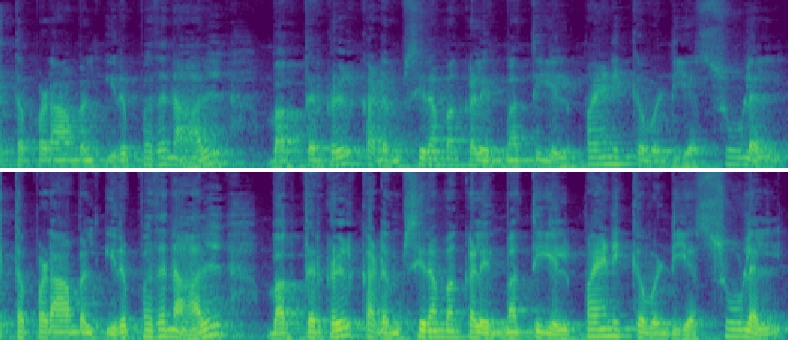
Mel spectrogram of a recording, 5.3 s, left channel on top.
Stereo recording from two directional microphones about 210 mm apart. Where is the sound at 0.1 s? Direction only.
40° right (ahead or behind).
